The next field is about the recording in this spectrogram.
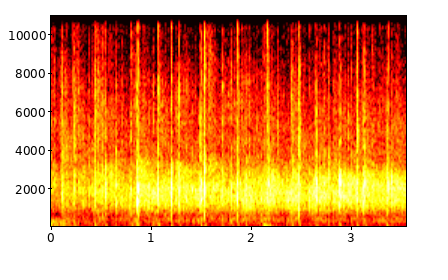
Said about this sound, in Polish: Poproszę o brawa dla niej.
